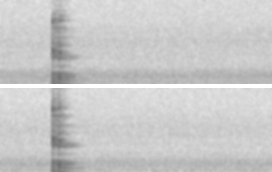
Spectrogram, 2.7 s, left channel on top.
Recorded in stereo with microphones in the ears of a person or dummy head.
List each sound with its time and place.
0.5 s a clunk: 10° right (ahead or behind), 1.1 m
